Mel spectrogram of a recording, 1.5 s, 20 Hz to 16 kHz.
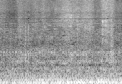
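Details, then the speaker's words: Ford Fiesta 1.4 TDCi after a major service, engine cool: low, steady engine hum while the steering wheel is turned, with no power steering pump whine. The steering wheel vibrates when turned, especially to the right. "Şimdi direksiyonu çevireceğim. Bakın hiçbir şekilde ağlama sesi yok."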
